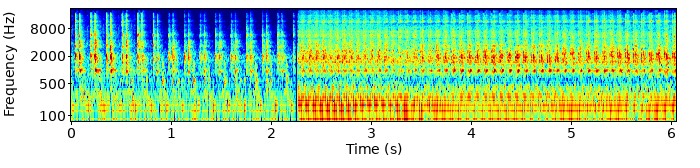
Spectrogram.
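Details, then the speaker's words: Yanmar marine diesel on a sailboat at its first start after fresh diesel, new batteries and priming: a few seconds of cranking, then it catches into a steady, even chug with no knocks, healthy. It later stalled from air in the fuel lines. "so yesterday we get the engine started and it ran for about five minutes happily it sounded great"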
